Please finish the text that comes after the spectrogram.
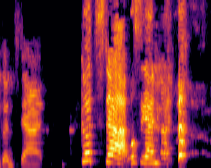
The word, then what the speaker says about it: Gutstadt: Is it Goodstat? Is that how you say it? Yeah, there's so many ways to pronounce it, but we can say Goodstat.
